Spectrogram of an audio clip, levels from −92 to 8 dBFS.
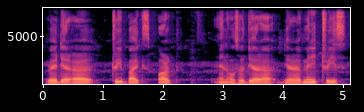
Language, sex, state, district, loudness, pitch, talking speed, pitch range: English, male, Arunachal Pradesh, Lower Dibang Valley, -17 LUFS, 120 Hz, 165 wpm, 115-130 Hz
